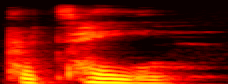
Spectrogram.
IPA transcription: pɚteɪn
